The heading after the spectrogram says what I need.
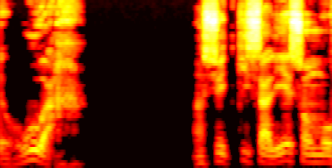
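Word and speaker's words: רוח: Nous te ouais mot ça en hébreu qui c'est ruach qui signifie souffle, vent et esprit. Mot original là, c'est resh, vav, chet, qui c'est ça que fait les prononcer ruach.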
